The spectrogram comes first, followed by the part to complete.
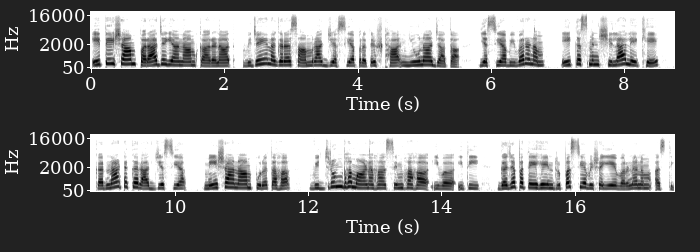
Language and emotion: Sanskrit, neutral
